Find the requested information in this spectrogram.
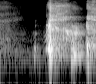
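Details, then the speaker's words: Adult streamer's coughing fit, attributed to acid reflux attacks: a brief throat catch, then a strong, harsh cough with a rattly tail and a second cough starting; a cough fit. "I apologize for the coughing, you guys."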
